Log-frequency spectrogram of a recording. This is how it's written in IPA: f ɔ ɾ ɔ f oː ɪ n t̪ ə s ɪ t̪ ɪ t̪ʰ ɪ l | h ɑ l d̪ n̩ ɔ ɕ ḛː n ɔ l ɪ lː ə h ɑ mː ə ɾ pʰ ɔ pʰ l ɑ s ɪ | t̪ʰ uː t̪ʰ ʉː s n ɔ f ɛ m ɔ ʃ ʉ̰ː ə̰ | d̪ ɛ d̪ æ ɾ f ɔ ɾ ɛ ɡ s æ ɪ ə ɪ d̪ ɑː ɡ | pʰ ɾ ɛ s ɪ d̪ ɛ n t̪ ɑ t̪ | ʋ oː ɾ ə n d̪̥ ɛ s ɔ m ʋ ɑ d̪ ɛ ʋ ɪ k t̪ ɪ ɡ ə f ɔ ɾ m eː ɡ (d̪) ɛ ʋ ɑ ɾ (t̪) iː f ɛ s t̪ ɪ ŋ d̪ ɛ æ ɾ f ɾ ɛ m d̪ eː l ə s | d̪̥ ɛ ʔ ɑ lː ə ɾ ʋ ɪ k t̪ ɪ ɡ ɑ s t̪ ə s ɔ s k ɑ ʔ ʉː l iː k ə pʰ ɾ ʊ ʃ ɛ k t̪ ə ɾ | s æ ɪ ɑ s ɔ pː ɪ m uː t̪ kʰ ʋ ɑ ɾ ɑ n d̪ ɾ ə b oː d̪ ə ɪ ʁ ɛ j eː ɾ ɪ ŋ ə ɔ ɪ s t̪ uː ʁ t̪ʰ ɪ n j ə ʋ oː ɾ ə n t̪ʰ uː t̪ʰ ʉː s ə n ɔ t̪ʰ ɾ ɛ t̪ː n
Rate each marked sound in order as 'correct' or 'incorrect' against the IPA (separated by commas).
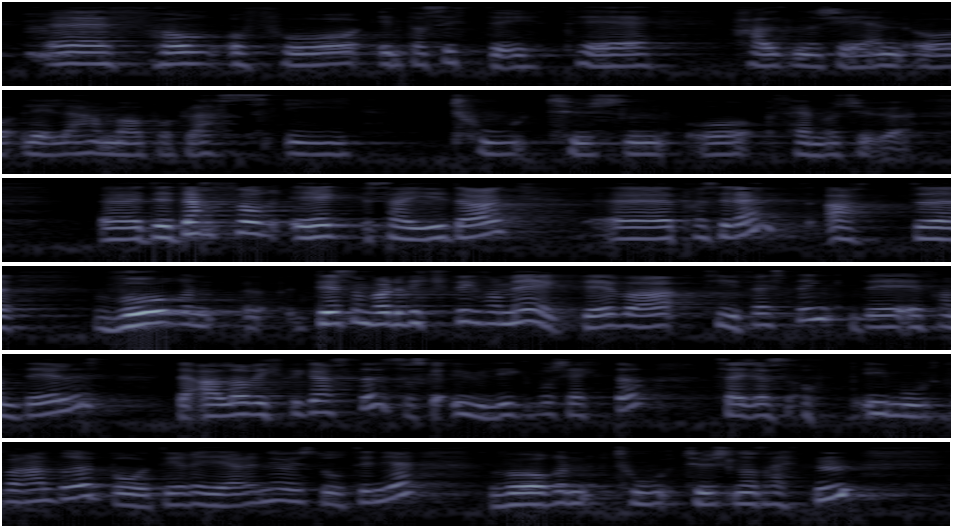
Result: correct, incorrect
